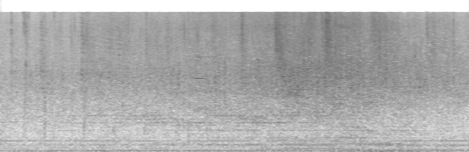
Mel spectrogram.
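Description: Steady rain falling, an even hiss that swells louder about four seconds in and eases off before the end.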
